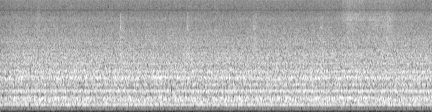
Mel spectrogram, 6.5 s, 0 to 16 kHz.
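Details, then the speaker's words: 1999 Mercedes S-class door-lock PSE pump on a bench test with a deliberate small leak at the pressure reservoir: a steady airy hiss over an even motor drone as the pump keeps cycling. This pressure leak can burn out the motor. "Pressure is escaping. I don't know if you hear hissing. You hear how the pump cycles. This is pressure leak."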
